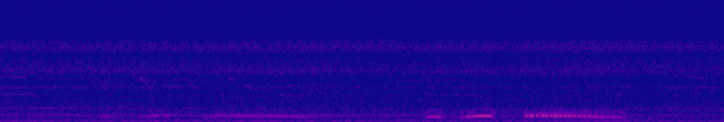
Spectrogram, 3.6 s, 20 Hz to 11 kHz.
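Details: Spotted dove in a trapping session with a decoy bird, 31 May 2022: a quiet coo phrase, then a nearer, louder one of two short upturned notes and a long wavering croo, over steady low background hum.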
